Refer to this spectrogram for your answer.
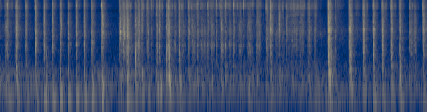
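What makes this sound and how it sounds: Fingers scratch and rake through loose beach gravel of small pebbles mixed with shell fragments. The result is a steady run of short, bright, crunchy rasps with almost no ring: evenly spaced strokes at the start and end, and a denser, more continuous rustle through the middle.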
